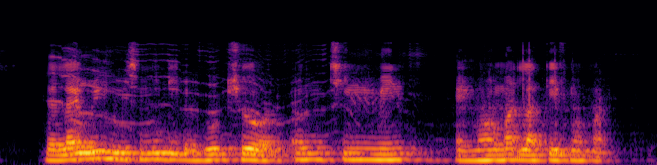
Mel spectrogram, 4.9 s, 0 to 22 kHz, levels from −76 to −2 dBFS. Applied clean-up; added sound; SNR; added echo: neural separator model SepFormer DNS4.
